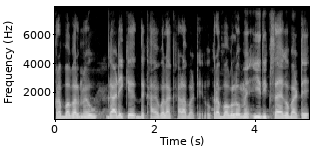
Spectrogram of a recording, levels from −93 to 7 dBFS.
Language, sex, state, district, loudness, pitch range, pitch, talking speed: Bhojpuri, male, Bihar, Muzaffarpur, -16 LUFS, 120-135 Hz, 125 Hz, 190 wpm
